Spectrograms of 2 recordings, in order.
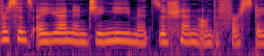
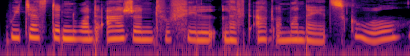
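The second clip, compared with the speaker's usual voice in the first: usual speaking voice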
